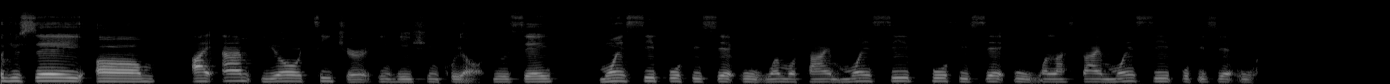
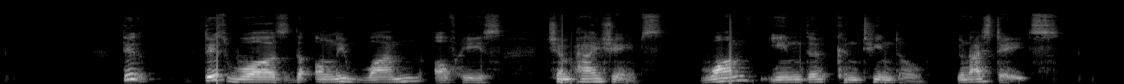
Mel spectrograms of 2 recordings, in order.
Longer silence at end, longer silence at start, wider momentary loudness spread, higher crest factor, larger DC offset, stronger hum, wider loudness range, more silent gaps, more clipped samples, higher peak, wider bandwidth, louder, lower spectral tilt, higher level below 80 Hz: first, 1.35 s vs 0.65 s; second, 0 s vs 1.25 s; second, 13 LU vs 19 LU; about the same, 20 dB vs 22 dB; neither; neither; about the same, 8 LU vs 7 LU; first, 1.74-1.91 s, 5.80-5.99 s vs none; neither; second, -18 dBFS vs -4 dBFS; first, 13 kHz vs 11.5 kHz; second, -39 LUFS vs -25 LUFS; about the same, -5.5 dB/octave vs -6 dB/octave; second, -74 dBFS vs -60 dBFS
